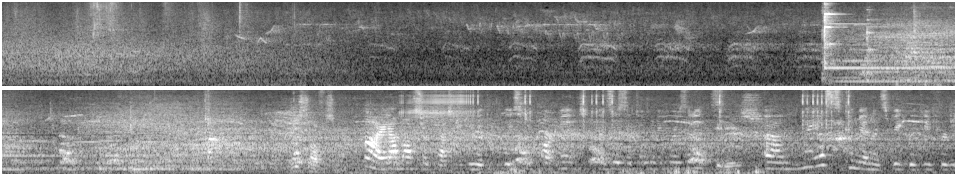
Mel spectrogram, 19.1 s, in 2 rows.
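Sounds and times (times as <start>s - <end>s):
outdoor background hiss: 0.0s - 19.0s
birds chirping: 2.2s - 19.0s
loud ringing tones: 8.2s - 13.2s.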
